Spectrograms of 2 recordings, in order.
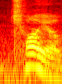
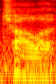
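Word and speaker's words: cholla: This is the Brian Yellow Horse knife featuring the Choya wood, not Chala, Choya. I pronounced it wrong before, and I just wanted to make mention of that. It's actually pronounced Choya. I should have known that. It's a Spanish word.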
